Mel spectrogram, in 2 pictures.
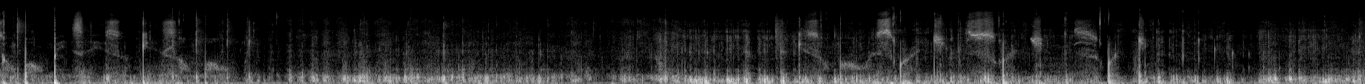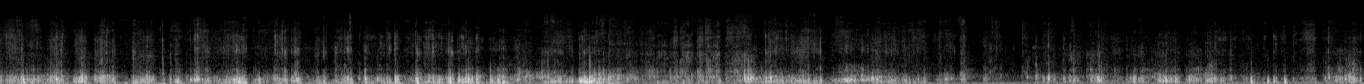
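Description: Fingers tap and scratch on a sneaker up close.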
